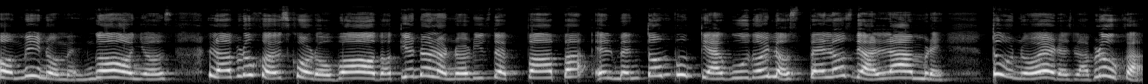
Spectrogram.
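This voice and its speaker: Using a put-on character voice, a woman talks at a fairly slow pace with a high pitch. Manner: brusque, suspicious.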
